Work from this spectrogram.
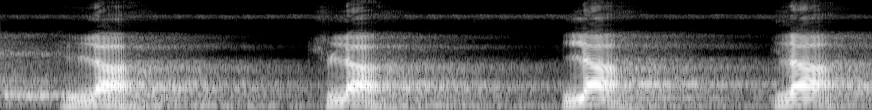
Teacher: जब ला बोलते हो तो जीव के ऊपर वाले दोनों साइड से हवा निकलती है, जीव के दोनों साइड हिस्सों से हवा निकलती है ला बोलने पर, सही तरीके से उच्चारित करने पर। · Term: पार्श्विक वर्ण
